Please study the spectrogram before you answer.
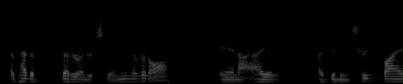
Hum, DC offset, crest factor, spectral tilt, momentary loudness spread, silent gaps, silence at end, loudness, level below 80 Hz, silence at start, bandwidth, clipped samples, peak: none; under 0.1%; 22 dB; -4 dB/octave; 8 LU; none; 0 s; -56 LUFS; under -90 dBFS; 0.1 s; over 20 kHz; under 0.1%; -34 dBFS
